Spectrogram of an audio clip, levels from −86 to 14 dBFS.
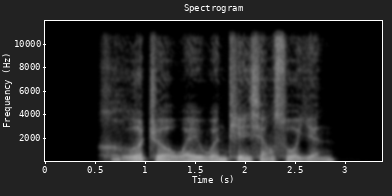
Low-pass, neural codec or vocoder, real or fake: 10.8 kHz; codec, 16 kHz in and 24 kHz out, 0.4 kbps, LongCat-Audio-Codec, two codebook decoder; fake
